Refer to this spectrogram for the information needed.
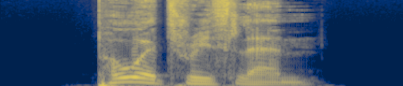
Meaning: misspelling of Poetry-Slam
- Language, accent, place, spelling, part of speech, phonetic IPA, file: German, Germany, Berlin, Poetry Slam, phrase, [ˈpɔʊ̯ətʁi slɛm], De-Poetry Slam.ogg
